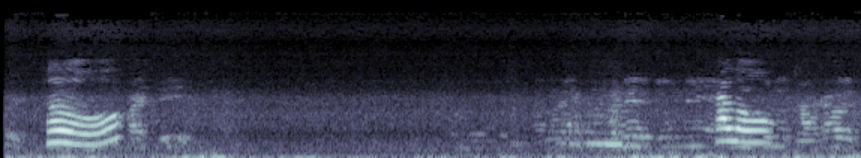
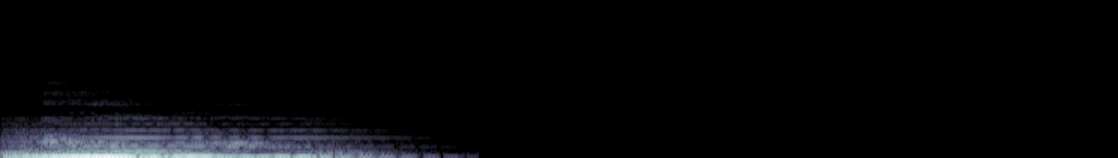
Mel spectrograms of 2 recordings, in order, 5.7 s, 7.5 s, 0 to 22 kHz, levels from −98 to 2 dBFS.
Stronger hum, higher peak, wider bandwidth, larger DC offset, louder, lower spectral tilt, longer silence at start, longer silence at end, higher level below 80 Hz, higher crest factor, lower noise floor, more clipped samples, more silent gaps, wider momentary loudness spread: neither; about the same, -2 dBFS vs -4 dBFS; first, 5.6 kHz vs 0.5 kHz; neither; first, -19 LUFS vs -28 LUFS; second, -7.5 dB/octave vs -16.5 dB/octave; about the same, 0.05 s vs 0 s; second, 0 s vs 5.25 s; second, -48 dBFS vs -24 dBFS; about the same, 20 dB vs 16 dB; second, -49 dBFS vs -65 dBFS; neither; neither; first, 24 LU vs 21 LU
